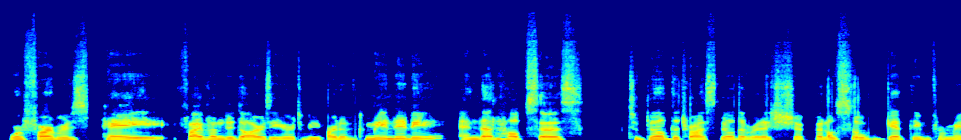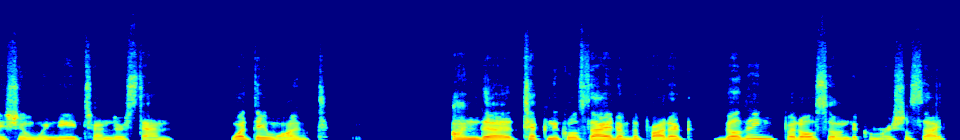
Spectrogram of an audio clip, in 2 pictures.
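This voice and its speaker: A woman in her thirties, originally from Israel, talks as a startup CEO on a video call. She explains things step by step in an articulate way, her voice sitting at a middle pitch. The sound is dry and close, with no room echo. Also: steady tone, brisk. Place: home room, indoors.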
